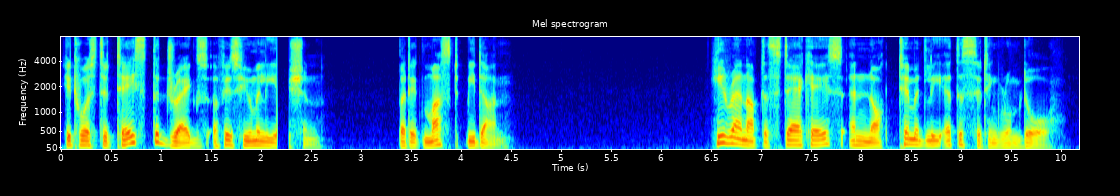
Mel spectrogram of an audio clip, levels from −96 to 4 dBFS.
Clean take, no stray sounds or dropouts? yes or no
no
